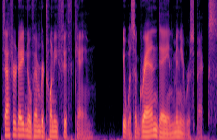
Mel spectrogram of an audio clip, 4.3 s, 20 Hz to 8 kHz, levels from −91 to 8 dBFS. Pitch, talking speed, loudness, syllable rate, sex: 95 Hz, 180 wpm, -20 LUFS, 5.5 syllables/s, male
